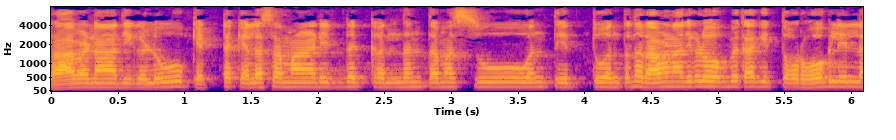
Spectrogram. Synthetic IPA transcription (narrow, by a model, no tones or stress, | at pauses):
ɾaːʋɐɳaːd̪iɡɐɭukɛʈːɐkɛlɐsɐmaːɽid̪ːɐkːɐnd̪ɐnt̪ɐmɐsuɐnt̪et̪ːuɐnt̪ɐnd̪ɾaːʋɐɳaːd̪iɡɐɭuɦoɡbeːkaːɡit̪ːuɐʋɐɾuɦo̞ːɡɐlilːɐ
